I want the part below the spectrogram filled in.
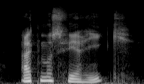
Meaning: atmospheric
- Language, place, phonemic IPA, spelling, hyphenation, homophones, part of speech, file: French, Paris, /at.mɔs.fe.ʁik/, atmosphérique, at‧mos‧phé‧rique, atmosphériques, adjective, Fr-atmosphérique.ogg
